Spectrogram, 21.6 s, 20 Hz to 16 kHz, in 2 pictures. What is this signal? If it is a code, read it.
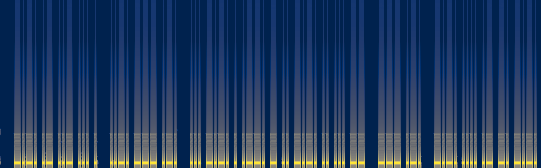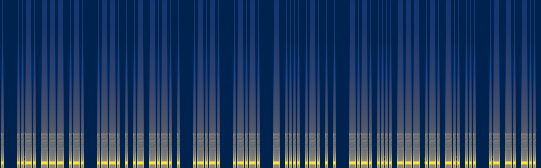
Morse code, heard as a keyed tone, about 30 wpm, 550 Hz. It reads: CAUSE FOR SCEPTICISM OR CHANCE FOR PEACE <AR> <AR> THREE CHORDS AND
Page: news headlines in morse code at 30 wpm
